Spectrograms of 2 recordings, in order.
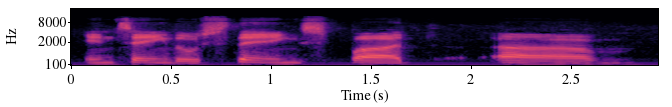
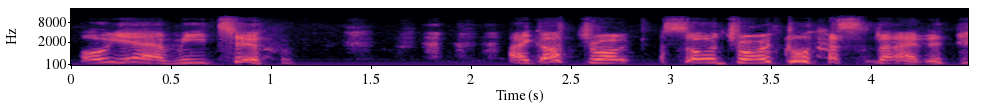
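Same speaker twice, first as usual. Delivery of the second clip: high, giggly bragging student; giddy student; 10 semitones higher than usual. Retold or imitated. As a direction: brag about partying with giggles. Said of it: "other students might actually say".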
